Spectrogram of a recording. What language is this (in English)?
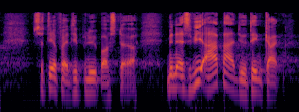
Danish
